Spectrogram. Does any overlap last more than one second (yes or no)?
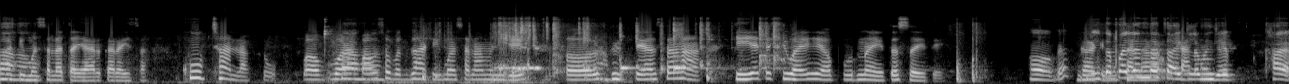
yes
